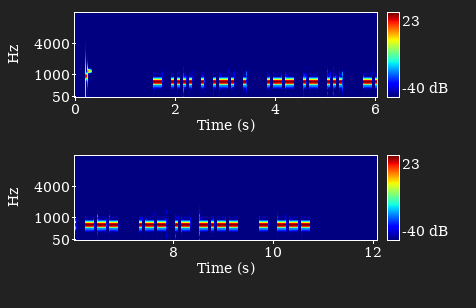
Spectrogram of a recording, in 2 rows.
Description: Morse code, heard as a keyed tone, about 19 wpm, 700 Hz. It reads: THERE WAS NO WAY TO
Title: Sets of 5 Words Encore 20wpm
